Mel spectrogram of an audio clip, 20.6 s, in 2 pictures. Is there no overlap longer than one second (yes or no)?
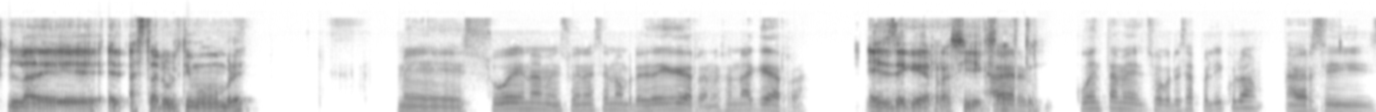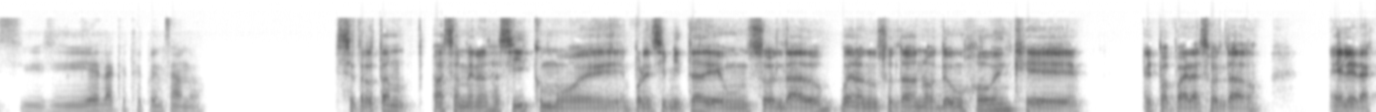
yes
